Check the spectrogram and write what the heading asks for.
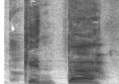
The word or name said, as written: quenta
